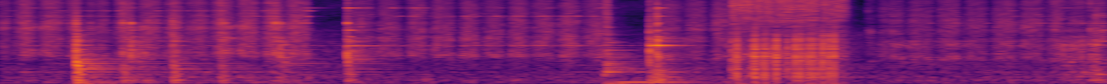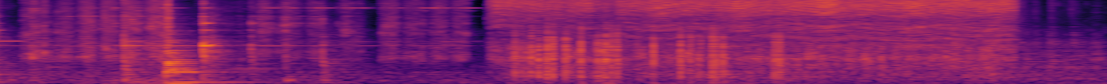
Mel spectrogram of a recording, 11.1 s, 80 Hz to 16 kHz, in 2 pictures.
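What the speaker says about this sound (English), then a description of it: "Clean the area. Use a wire brush, whatever you might happen to have." Wire brush scrubbing the rear brake hub mating surface of a 2013-2015 Chevrolet Malibu, harsh rasping strokes in close bursts with short pauses, growing into a steady hiss toward the end.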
